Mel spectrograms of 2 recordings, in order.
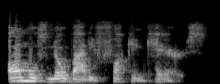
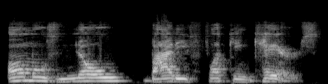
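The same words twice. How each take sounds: First: Said in the usual way. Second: "Almost nobody fucking cares" drawn out slowly, each word weighted; slow emphatic repeat. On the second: Real, not acted. Driving his point home to the guys, slow and emphatic. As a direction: repeat it slowly and hammer the words.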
